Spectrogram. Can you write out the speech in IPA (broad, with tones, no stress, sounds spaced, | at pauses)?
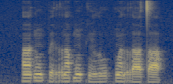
ã˦ ɗ ũ˦ p ɪ˨ r ã˦ ɓ ũ˦ k ĩ˨ l uː˨ kʷ ã˦˨ r aː˨ t a˨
